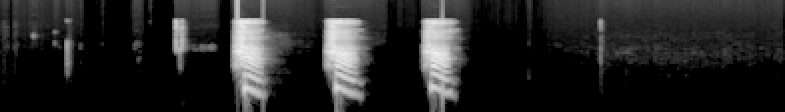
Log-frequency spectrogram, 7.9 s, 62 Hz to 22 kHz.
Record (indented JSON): {
  "exhalation_length": "7.9 s",
  "exhalation_amplitude": 31149,
  "exhalation_signal_mean_std_ratio": 0.23,
  "survey_phase": "beta (2021-08-13 to 2022-03-07)",
  "age": "18-44",
  "gender": "Female",
  "wearing_mask": "No",
  "symptom_cough_any": true,
  "symptom_runny_or_blocked_nose": true,
  "symptom_sore_throat": true,
  "smoker_status": "Never smoked",
  "respiratory_condition_asthma": false,
  "respiratory_condition_other": false,
  "recruitment_source": "Test and Trace",
  "submission_delay": "2 days",
  "covid_test_result": "Positive",
  "covid_test_method": "RT-qPCR",
  "covid_ct_value": 29.9,
  "covid_ct_gene": "ORF1ab gene"
}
